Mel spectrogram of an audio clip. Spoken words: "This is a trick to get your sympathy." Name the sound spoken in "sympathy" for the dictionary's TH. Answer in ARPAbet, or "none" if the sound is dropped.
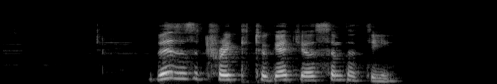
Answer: TH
